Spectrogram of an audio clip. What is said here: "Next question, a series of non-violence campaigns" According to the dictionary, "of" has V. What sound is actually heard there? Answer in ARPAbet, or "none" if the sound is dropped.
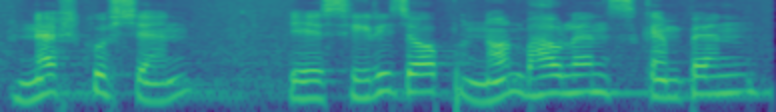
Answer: P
